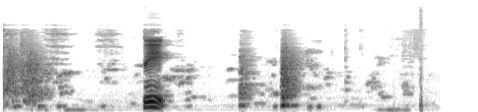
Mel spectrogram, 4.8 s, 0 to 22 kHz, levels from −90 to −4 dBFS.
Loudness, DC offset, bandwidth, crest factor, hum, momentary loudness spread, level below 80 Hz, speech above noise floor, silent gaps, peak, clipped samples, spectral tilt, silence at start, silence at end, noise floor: -19 LUFS; under 0.1%; 7.8 kHz; 22 dB; none; 22 LU; -72 dBFS; 36 dB; none; -2 dBFS; under 0.1%; -5 dB/octave; 0.05 s; 0.55 s; -55 dBFS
